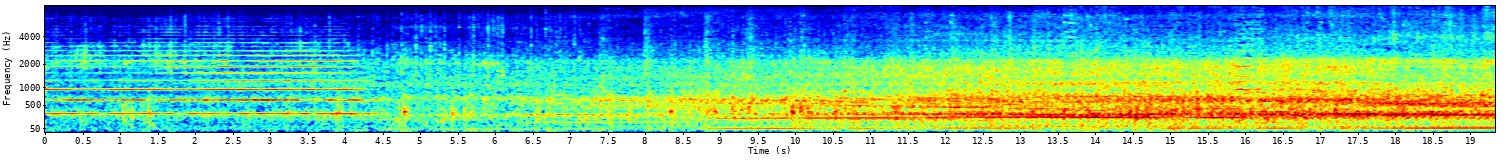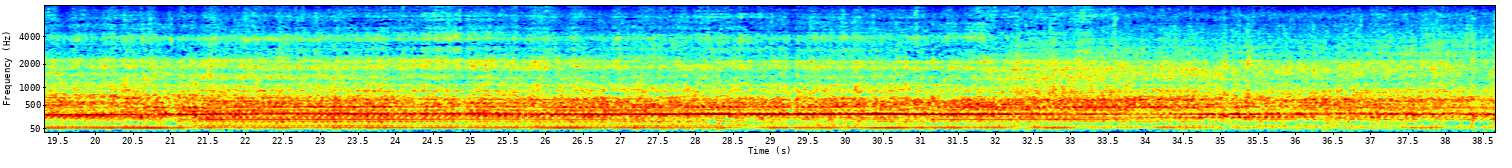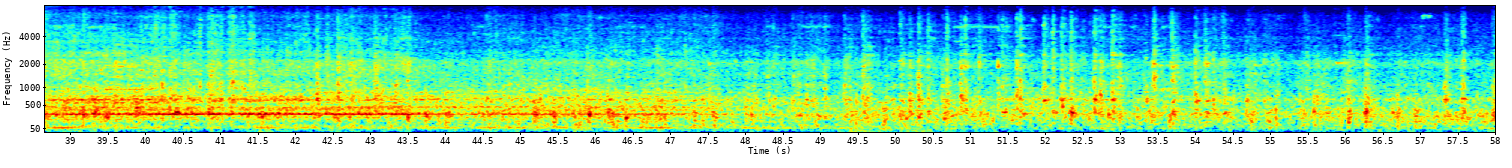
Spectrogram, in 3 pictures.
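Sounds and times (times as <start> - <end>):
train horn chord: 0.0 - 4.5, 14.1 - 22.2, 23.1 - 45.2
diesel train passing: 0.0 - 58.0.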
